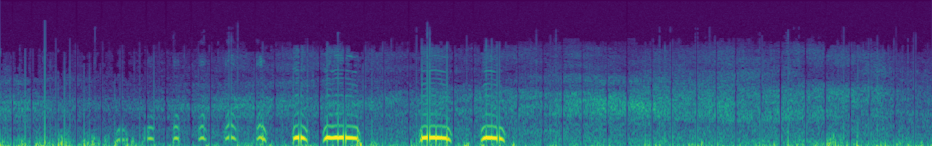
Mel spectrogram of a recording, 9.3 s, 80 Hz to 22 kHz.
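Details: Male great horned owl bringing rodent prey to the nest tree in Southwest Florida, November 2023, calling for the female: a quickening series of low hoots, then three long, deep hoots, faint background hiss.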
